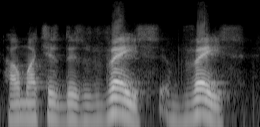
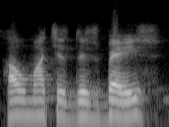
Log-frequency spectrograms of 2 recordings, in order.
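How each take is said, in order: First: Vase with a buzzing v, stressed; the right vase; correct v in vase. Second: Vase said as base with a b; slow question with a b in vase; learner's mistaken vase; wrong v in vase. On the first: Shown as a demonstration. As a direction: lean on the v in vase. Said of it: "Otra cosa es cuando uno dice". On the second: Retold or imitated. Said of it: "el tipo no entiende".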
